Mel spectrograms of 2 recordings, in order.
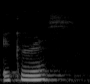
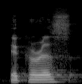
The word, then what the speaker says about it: Icarus: I saying it right Icarus correct l i c o r i c e incorrect contestant number 93 atherf your word has two correct pronunciations Icarus Icarus Icarus can you use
